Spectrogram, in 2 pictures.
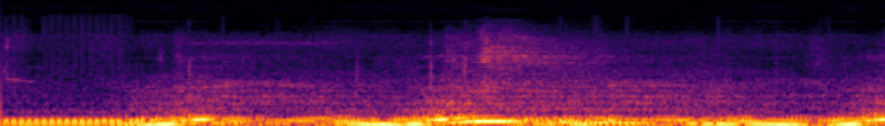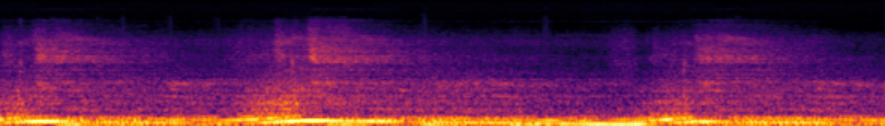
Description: Lots of whistling and swooshing going on under the hood now!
